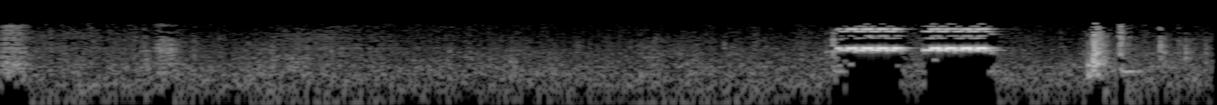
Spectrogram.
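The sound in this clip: A telephone rings after a number is dialled: one double ring of two short, bright electronic trills in quick succession. It follows a long stretch of near-quiet with faint clicks and ends with a brief sharp knock.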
